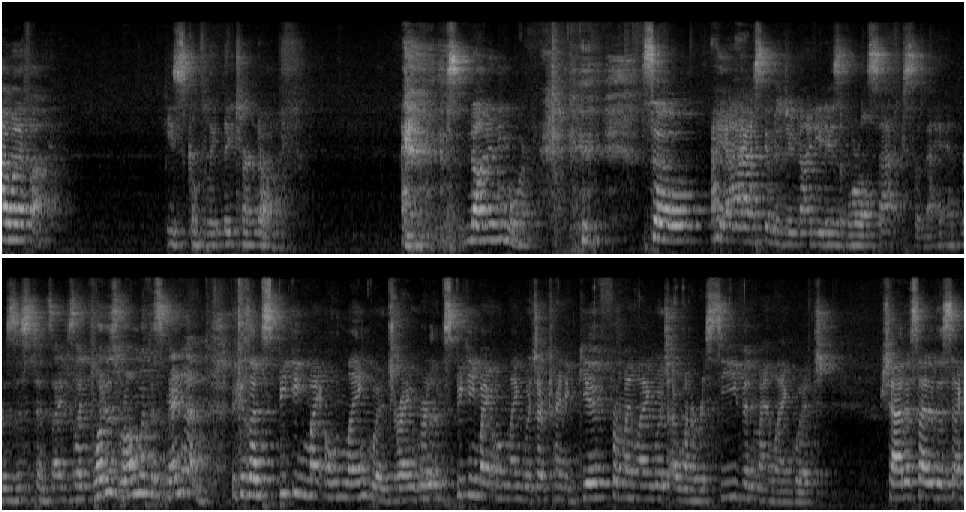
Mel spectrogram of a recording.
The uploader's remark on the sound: Recorded in front of a live studio audience. At the Bulletproof Coffee Shop in Downtown LA at the 5th Annual Bulletproof Biohackers Conference Kickoff party.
